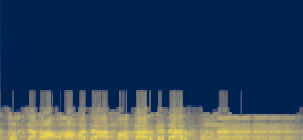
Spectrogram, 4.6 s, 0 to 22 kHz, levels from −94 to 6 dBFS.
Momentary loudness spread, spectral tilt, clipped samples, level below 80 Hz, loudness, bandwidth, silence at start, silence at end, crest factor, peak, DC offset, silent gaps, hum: 8 LU; -3 dB/octave; 2%; -42 dBFS; -8 LUFS; 8 kHz; 0 s; 0 s; 8 dB; 0 dBFS; under 0.1%; none; none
